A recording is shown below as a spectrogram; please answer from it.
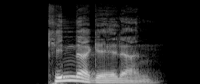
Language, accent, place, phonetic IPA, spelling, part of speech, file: German, Germany, Berlin, [ˈkɪndɐˌɡɛldɐn], Kindergeldern, noun, De-Kindergeldern.ogg
- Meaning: dative plural of Kindergeld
